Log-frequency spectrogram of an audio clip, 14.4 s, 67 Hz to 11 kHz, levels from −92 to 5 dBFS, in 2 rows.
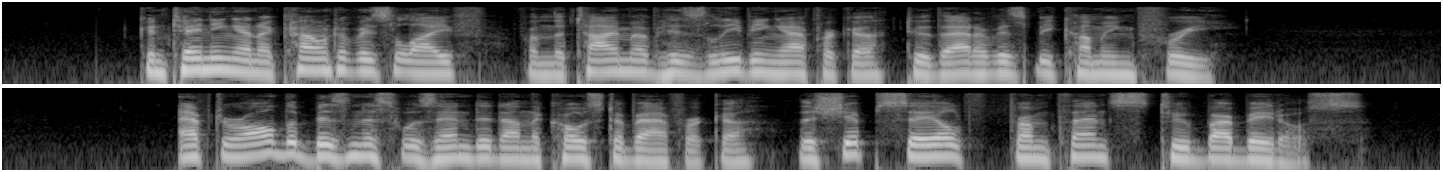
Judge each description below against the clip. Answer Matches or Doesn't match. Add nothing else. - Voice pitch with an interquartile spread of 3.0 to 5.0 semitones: Matches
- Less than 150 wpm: Doesn't match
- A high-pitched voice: Doesn't match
